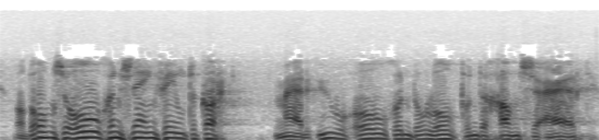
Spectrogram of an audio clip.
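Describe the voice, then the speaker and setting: A man leading a slow, solemn church prayer and sermon as pastor, addressing God in archaic, formal words. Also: mid-range voice. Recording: old radio broadcast, tinny, echoey church.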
